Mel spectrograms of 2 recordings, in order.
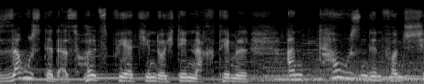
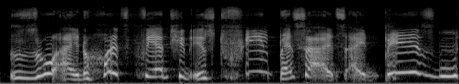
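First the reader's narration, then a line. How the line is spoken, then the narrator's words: Witch giggling. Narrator (German): kicherte die Hexe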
